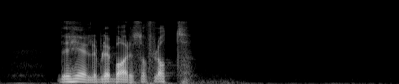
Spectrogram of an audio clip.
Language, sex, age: Norwegian, male, 50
